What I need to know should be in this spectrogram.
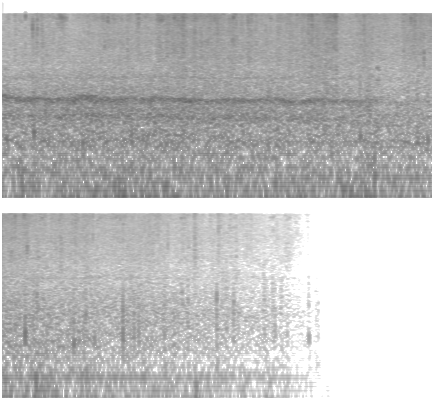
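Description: Tyres hum steadily on a smooth road as a car drives along.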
